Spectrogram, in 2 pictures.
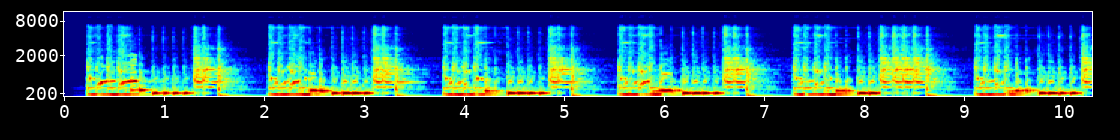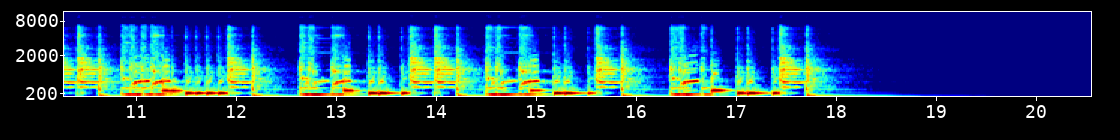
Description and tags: From my Roland 'Latin' patch. Plese comment on what you will use it for. Thanks. :^)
